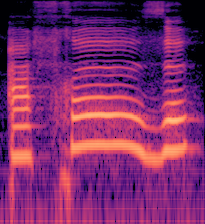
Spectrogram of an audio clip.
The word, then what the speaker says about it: affreuse: Affreuse, elle est entre le U et le E, entre 2 voyelles, c'est pour ça qu'elle se prononce Z.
